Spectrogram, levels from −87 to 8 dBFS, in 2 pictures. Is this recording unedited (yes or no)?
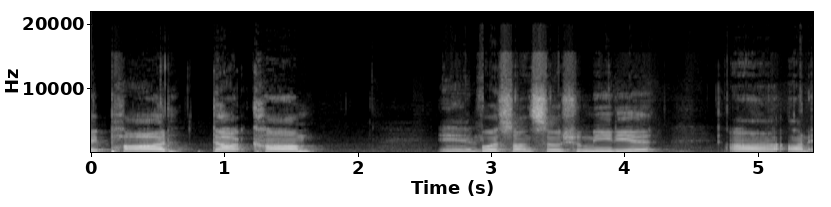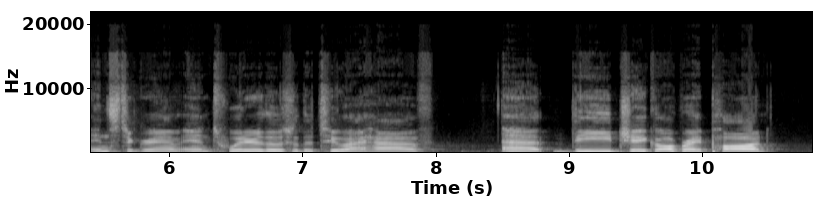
no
